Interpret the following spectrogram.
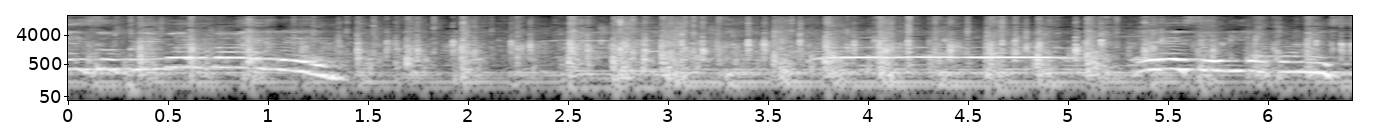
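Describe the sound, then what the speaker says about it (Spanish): Applause for Los viejos del progreso, a comparsa dance group, at their first dance on San Lucas day: dense clapping and crowd noise mixed with sustained musical tones, with a voice talking at times. "Fuerte los aplausos para esta comparsa, los viejos del progreso, en su primer baile."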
